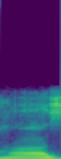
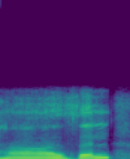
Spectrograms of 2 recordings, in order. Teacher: ہا نہیں کہنا، ہا کہنا ہے۔ ذل، اب جو ذال ہے اس کو زا کی ساؤنڈ نہیں دینی، یعنی سختی سے نہیں پڑھنا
